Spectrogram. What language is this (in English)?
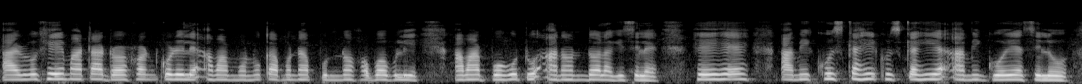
Assamese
